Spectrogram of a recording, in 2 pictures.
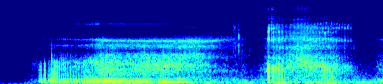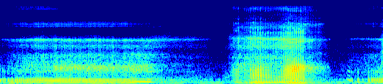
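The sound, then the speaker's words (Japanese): A teenage boy in his second year of junior high school snoring loudly, with four long, rasping snores repeating in a steady rhythm and brief pauses between them. No one speaks. “ラジオネーム仮面夫婦の中二の息子のいびきね仮面夫婦でこの中二の息子のいびきを どんどん送ってくるそのあたり気になるわちょっと聞いてみましょう。”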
